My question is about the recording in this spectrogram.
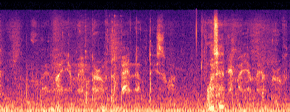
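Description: Near silence with faint, distant murmured voices off-microphone, a few light clicks, and a brief faint noise about three seconds in.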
